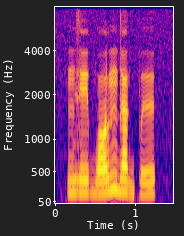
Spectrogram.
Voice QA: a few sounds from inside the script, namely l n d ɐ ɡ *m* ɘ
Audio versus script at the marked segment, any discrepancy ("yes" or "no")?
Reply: yes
